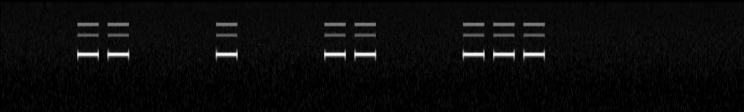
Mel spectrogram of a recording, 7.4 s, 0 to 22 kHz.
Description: Beep code, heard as a piezo beeper, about 2950 Hz. 2-1-2-3. In Phoenix BIOS tables: ROM copyright notice check failure.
